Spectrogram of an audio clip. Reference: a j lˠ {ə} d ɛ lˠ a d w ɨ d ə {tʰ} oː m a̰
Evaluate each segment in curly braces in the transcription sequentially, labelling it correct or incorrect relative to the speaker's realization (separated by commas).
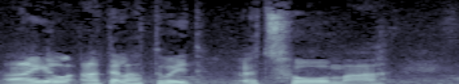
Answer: incorrect, correct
